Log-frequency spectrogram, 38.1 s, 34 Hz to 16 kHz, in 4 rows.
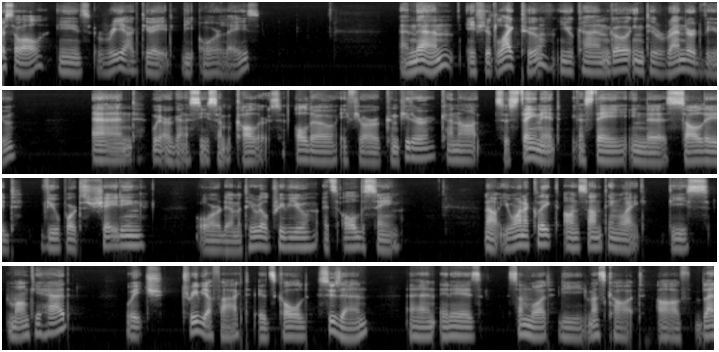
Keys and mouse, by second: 2.7 click, 9.5-11.1 drag, 28.0 click, 36.0-37.1 middle drag.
